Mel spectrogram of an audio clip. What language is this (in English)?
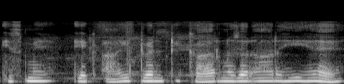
Hindi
